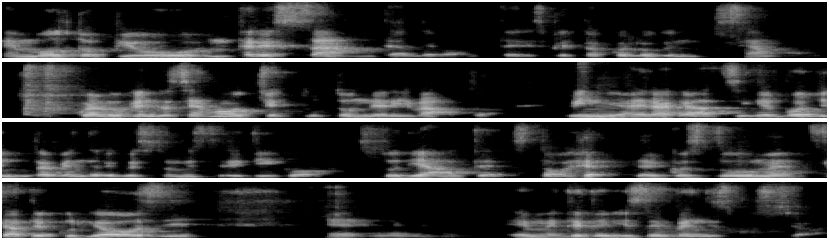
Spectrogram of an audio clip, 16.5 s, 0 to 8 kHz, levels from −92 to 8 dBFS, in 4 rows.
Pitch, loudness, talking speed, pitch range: 130 Hz, -22 LUFS, 155 wpm, 120-170 Hz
